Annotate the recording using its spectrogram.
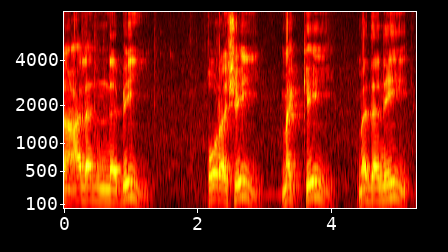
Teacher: فكان العرب بفطرتهم يقفون بالضغط على هذه الياءات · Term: الوقف على المشدد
